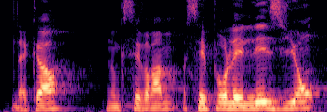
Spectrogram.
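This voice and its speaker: A man's voice: on the high side, moderate pace. Chatty man teaching English vocabulary. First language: French. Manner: chatty, addresses viewers as dear friends; spells out pronunciation, repeats words. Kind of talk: lively video lesson.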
